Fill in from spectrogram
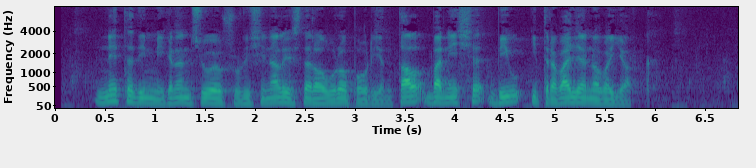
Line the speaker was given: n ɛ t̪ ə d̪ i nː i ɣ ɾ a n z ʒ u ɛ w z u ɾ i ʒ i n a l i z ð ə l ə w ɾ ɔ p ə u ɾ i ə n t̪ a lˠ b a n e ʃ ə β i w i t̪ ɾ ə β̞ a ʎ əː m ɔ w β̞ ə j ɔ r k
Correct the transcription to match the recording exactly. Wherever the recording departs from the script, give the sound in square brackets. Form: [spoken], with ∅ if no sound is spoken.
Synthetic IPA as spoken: n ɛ t̪ ə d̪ i [mː] i ɣ ɾ a n z ʒ u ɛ w z u ɾ i ʒ i n a l i z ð ə l ə w ɾ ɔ p ə u ɾ i ə n t̪ a lˠ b a n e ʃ ə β i w i t̪ ɾ ə β̞ a ʎ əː [n] ɔ [∅] β̞ ə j ɔ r k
